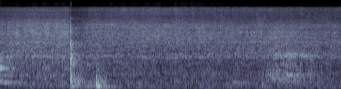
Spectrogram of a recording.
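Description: Spice paste for a Bengali rui fish curry sizzles steadily in a pan after water rinsed from the spice bowl is poured in, giving a continuous bright hiss with a couple of brief clinks early on.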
